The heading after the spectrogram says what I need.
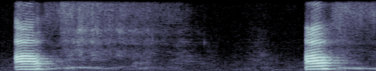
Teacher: மேல இருக்கிற பல்ல பனி உதட்டோட போயிட்டு சேர்த்து பாத்தீங்களா?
